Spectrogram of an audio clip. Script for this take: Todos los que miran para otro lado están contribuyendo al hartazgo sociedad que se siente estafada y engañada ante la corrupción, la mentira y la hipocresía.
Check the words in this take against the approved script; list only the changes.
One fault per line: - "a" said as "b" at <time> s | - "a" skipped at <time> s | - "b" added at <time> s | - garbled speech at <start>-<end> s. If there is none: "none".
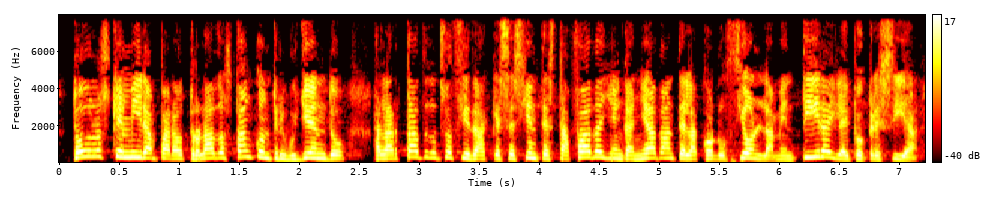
none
